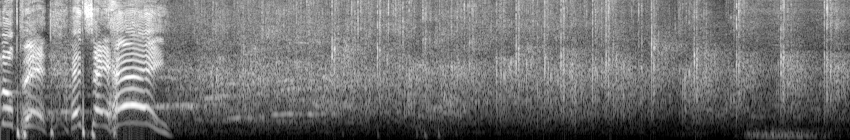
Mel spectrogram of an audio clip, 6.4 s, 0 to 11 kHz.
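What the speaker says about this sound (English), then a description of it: "take 5 seconds on a Sunday just to clap a little bit" A church congregation claps during a Sunday sermon, a steady soft patter of many hands that carries on after a brief burst of loud speech at the start.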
